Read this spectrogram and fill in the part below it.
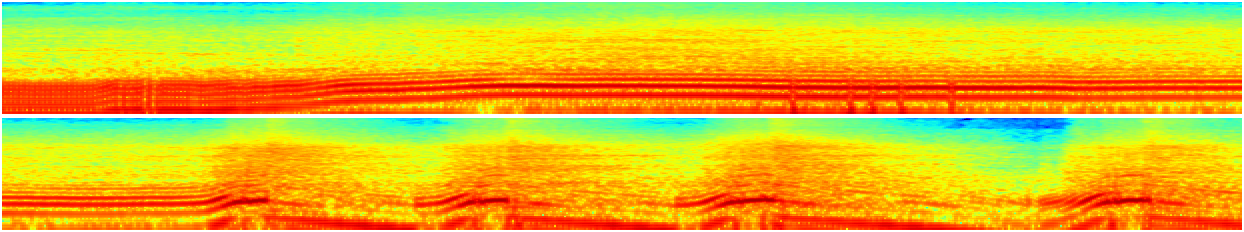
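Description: A big turbo car with a brand new exhaust idles, then pulls away in a long rising surge, followed by four sharp rev bursts at roughly even intervals, loud and close with no talking.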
